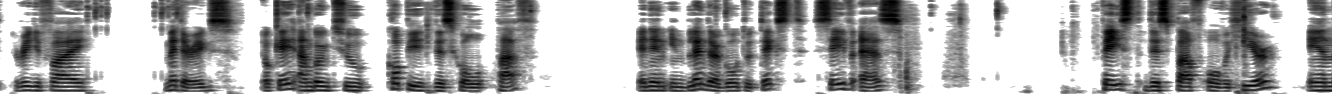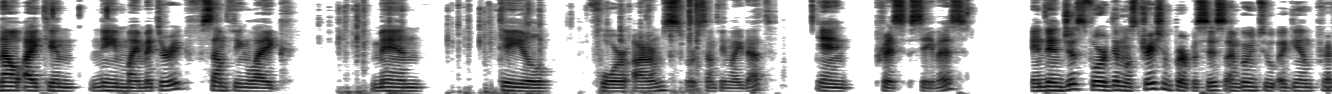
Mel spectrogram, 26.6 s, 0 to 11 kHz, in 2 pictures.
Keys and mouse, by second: 5.5 click, 5.9 click, 7.2-8.4 drag.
